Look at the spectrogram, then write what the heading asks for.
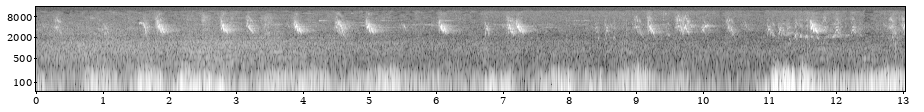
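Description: Birds chirping outdoors: a long series of short, high chirps about every half second, over a low rumble that comes and goes in gusts.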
